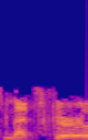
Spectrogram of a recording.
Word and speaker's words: Metzger: It's Metzger, like the New York Mets, and what a tiger says, Ger, okay?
